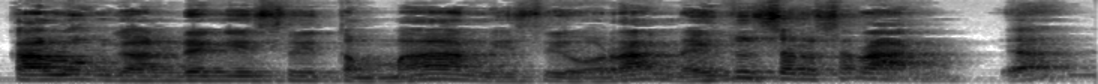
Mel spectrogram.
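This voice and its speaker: A man's voice: a little high, lively intonation, normal speed, vocal fry. Older male pastor telling humorous stories. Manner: humorous storyteller acting out dialogue. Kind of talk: sermon with personal anecdotes. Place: church. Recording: echoey church hall. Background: soft guitar music.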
